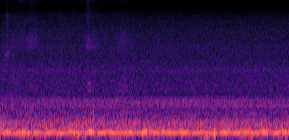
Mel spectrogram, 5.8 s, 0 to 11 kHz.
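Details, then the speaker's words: Idylis portable air conditioner/heater that had been shuddering, tripping the breaker and shutting off within a minute or two; after cleaning and reassembly, runs 10 minutes with steady compressor hum and even fan rush, no shudder or cut-out; normal running. "all right so I've been sitting here let it run for like good 10 minutes and we couldn't even get like a minute or two out of before"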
